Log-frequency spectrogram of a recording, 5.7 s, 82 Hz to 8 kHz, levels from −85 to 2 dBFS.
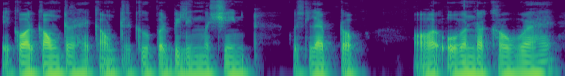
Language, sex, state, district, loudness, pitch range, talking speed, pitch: Hindi, male, Jharkhand, Ranchi, -22 LUFS, 90-95 Hz, 170 wpm, 90 Hz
